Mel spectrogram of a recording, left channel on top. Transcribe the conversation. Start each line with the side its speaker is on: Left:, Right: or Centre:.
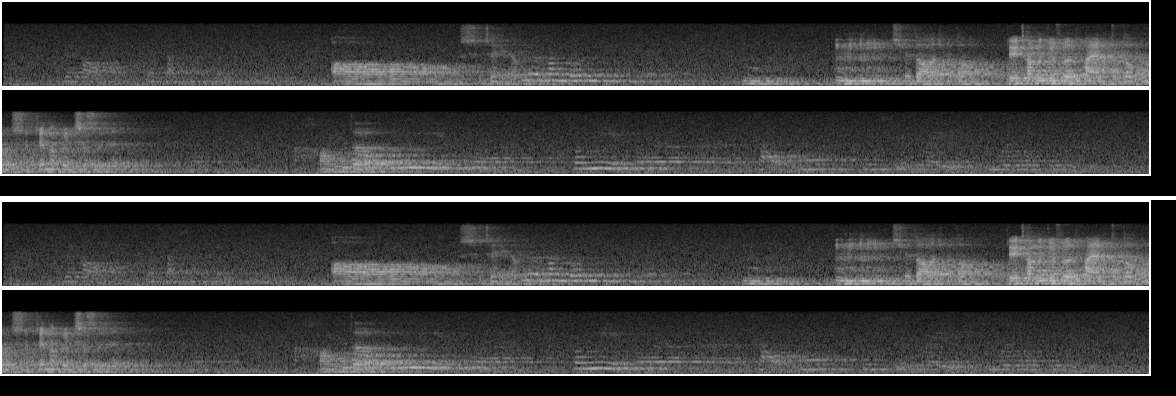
Right: 最好要小心一点处理，
Centre: 哦，是这样。
Right: 因为它们都是根茎类的嘛。
Centre: 嗯嗯嗯嗯，学到了学到了。对他们就说发芽的土豆不能吃，真的会吃死人。
Right: 嗯嗯嗯，对。
Centre: 好的，
Right: 你知道蜂蜜和蜂蜜和呃小葱一起会轻微中毒吗？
